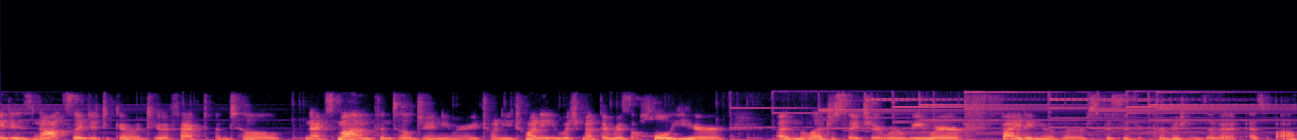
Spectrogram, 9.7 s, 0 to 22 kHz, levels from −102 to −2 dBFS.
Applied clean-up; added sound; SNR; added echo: none; Clock; 17 dB; none.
